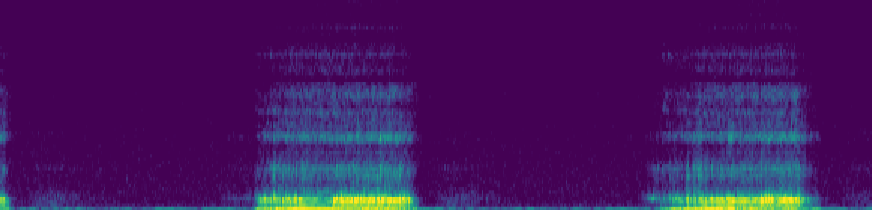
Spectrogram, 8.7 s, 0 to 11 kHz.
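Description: Two long, rough, rattling snores on inhalation with quiet breathing between, about 15 breaths a minute; ordinary snoring during sleep.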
